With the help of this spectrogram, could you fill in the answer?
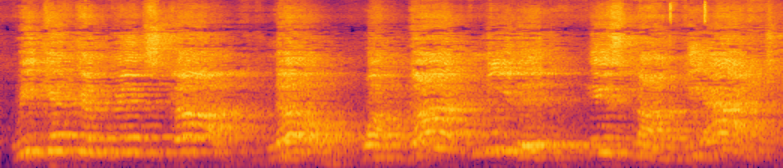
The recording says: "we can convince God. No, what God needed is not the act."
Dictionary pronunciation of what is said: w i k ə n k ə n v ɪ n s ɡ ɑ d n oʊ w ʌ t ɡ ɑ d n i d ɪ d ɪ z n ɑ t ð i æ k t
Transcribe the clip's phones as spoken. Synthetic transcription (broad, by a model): w i k ə n k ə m v ɪ n s ɡ ɑ d n oʊ w ʌ t ɡ ɑ d n i d ɪ d ɪ z n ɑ t ð i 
